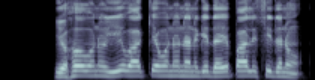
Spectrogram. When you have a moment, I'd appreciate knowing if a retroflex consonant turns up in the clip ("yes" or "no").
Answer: no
